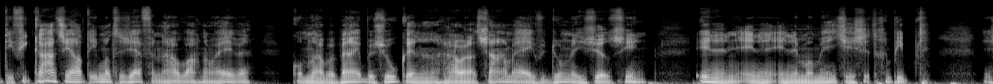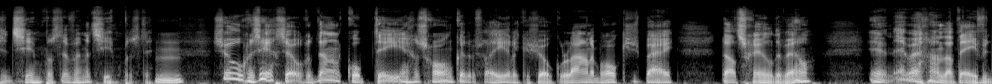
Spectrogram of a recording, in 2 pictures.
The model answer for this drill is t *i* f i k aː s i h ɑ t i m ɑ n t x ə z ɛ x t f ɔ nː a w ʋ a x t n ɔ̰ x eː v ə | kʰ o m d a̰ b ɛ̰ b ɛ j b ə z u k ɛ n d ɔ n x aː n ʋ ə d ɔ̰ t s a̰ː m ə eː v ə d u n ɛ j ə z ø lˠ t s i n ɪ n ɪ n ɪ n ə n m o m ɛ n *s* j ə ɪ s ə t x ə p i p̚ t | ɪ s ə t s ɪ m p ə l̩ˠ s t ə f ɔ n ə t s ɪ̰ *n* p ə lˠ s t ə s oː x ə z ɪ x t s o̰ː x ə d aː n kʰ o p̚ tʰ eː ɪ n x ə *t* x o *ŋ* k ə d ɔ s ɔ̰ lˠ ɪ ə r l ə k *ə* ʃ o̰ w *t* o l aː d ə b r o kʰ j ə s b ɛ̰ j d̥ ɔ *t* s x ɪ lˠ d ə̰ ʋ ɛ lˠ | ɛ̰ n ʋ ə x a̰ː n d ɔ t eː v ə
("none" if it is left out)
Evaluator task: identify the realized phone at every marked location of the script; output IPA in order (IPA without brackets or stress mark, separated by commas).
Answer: i, t, m, s, ŋ, ə, k, t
